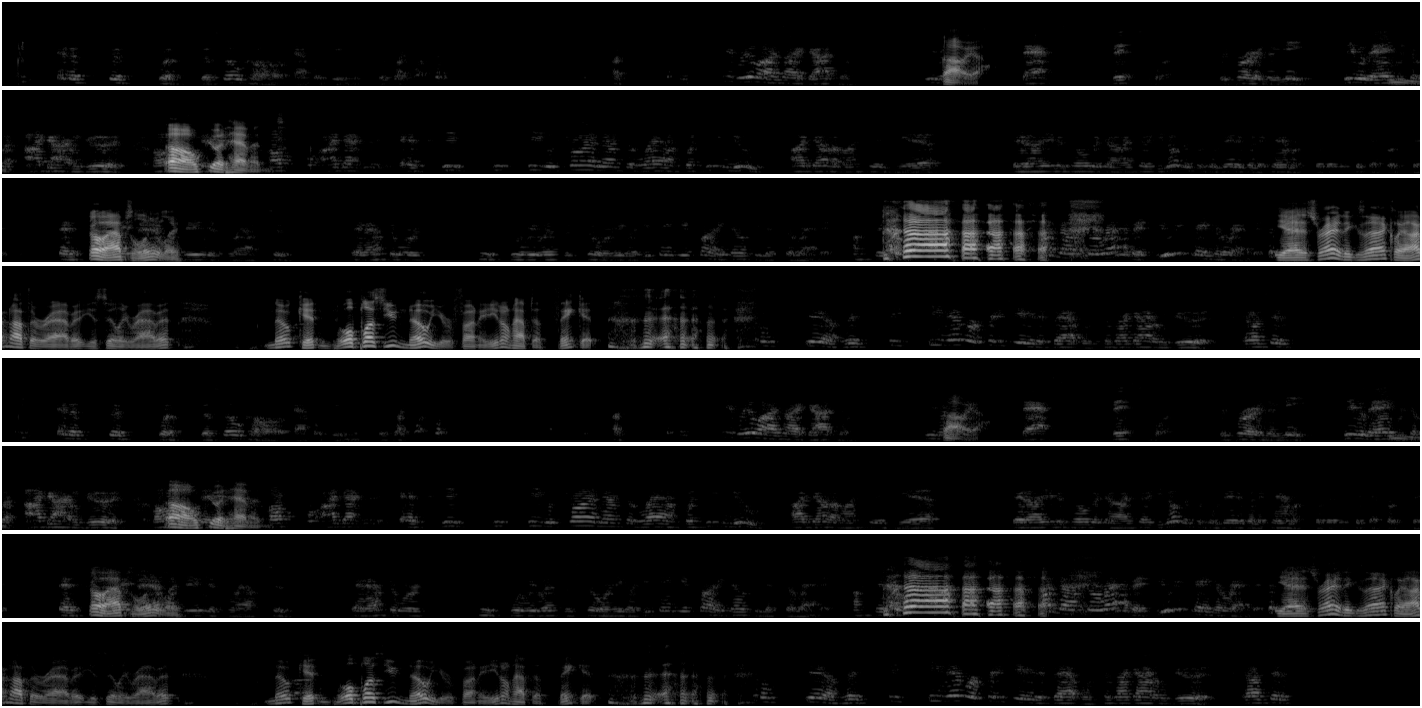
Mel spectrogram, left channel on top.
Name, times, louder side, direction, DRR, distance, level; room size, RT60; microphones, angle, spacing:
voice 1, 0.5-1.3 1.6-4.4 6.1-6.2 7.2-8.5 9.2-9.7 10.2-10.7 11.1-11.7 12.2-13.0 13.4-18.8 19.1-23.7 24.3-28.4 28.9-31.2 31.8-32.6 33.1-37.4 37.7-37.9 38.7-41.1 45.4-45.6 49.0-49.1 50.0-50.3 50.6-55.5, right 1 dB, 10° right, 4.3 m, -53 dB
voice 2, 9.4-9.8 15.8-16.8 29.2-30.1 37.2-38.8 39.1-39.2 41.1-44.5 45.2-50.1, left 7 dB, 85° left, 0.4 m, -33 dB
8.5 x 4.7 x 2.9 m
head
